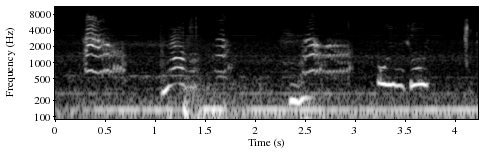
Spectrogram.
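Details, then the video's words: Domestic cat giving short, thin meows in a room, a couple of brief rising-falling cries spaced apart, with a steady low electrical hum and a person talking softly nearby. "Videos De Gatos Maullando | Cats Meowing Sound Effect"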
